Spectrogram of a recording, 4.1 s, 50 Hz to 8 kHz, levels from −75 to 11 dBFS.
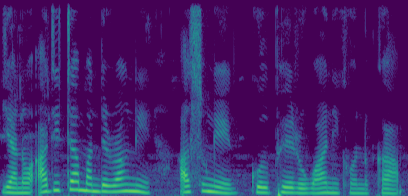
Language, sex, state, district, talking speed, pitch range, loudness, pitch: Garo, female, Meghalaya, North Garo Hills, 105 wpm, 190-250 Hz, -17 LUFS, 210 Hz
